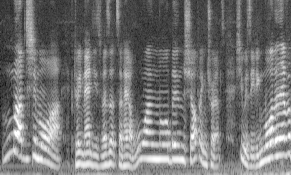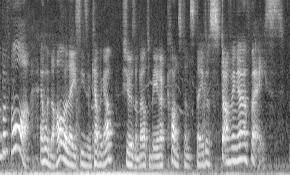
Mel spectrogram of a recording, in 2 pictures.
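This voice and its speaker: A man with a lively, widely swinging voice narrates a comic dub. He breaks in with sarcastic, exclamatory reactions as a casual co-host. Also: on the high side, normal speed, hardly any pauses.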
